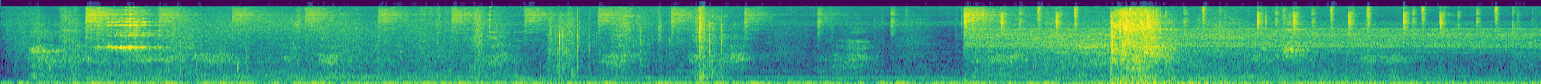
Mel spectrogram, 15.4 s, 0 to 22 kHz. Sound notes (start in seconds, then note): 0.1 metal scraping; 9.7 dramatic music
